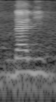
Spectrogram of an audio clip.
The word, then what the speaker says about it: Dali: Dali. Ah oui, Dali, comme Léonard, comme Salvador Dali.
